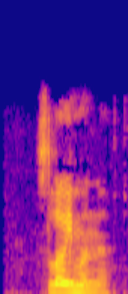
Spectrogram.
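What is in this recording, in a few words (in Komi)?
"слӧймыны", Komi, female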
